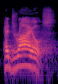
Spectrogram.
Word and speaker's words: hedraios: Phonetically, that word is spelled H-E-D-R-A-I-O-S, hedraios, hedraios.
